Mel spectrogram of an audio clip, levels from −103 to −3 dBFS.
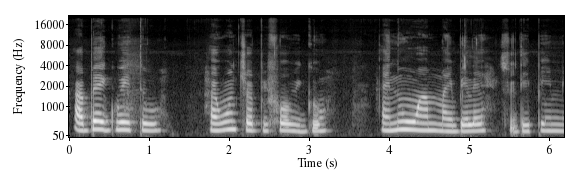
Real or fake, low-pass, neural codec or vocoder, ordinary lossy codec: real; 19.8 kHz; none; none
